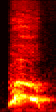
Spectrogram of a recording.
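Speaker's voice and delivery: high, loud whoop of hype; shouted woo like a player celebrating a sack; fired-up woo. Retold or imitated. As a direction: let out a pumped-up whoop.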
